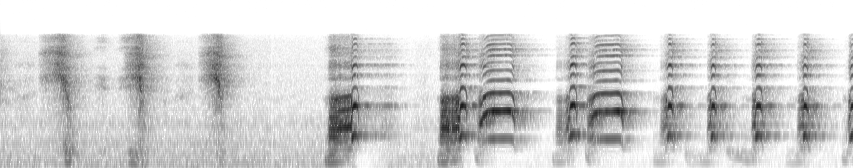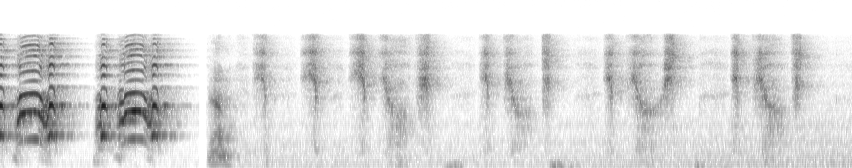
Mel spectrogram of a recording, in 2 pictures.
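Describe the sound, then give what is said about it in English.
A goose call runs through a series of clucks and low moaning honks, a fast rhythmic burst in the middle flanked by softer, breathier notes, clear with no talking. “So that's clucking and moaning.”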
